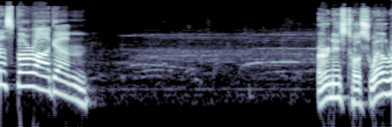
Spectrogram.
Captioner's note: cheering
